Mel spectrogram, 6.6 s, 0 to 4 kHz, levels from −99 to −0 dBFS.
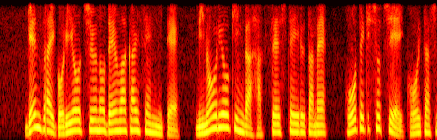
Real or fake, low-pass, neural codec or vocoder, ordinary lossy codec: real; 3.6 kHz; none; none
